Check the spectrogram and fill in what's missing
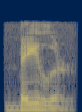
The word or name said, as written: bailer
